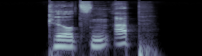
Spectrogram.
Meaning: inflection of abkürzen: 1. first/third-person plural present 2. first/third-person plural subjunctive I
- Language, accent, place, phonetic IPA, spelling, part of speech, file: German, Germany, Berlin, [ˌkʏʁt͡sn̩ ˈap], kürzen ab, verb, De-kürzen ab.ogg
